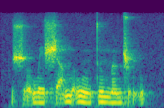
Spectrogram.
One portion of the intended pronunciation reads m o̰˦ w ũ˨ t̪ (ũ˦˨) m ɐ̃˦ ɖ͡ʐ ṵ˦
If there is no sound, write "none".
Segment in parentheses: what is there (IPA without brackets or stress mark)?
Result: ũ˦˨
